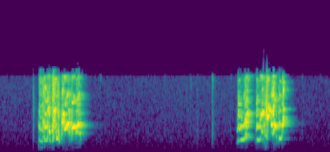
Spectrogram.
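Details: Two raspy, buzzy screeches, each under a second and separated by a two-second pause, from rosy-faced lovebirds, five kept in a cage near a window indoors.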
